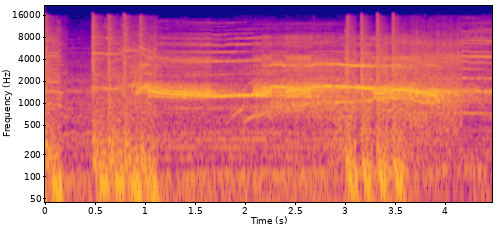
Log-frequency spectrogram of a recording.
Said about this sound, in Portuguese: Os segundos sem reação foram interrompidos por um grito alto de desespero, em outro canto da casa.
